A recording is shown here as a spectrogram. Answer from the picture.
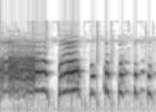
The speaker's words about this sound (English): Suddenly, the cock jumped up and flapped his wings. He screeched and cackled.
